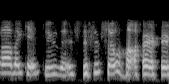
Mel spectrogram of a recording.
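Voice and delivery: acted-out weepy, tearful crying voice. Retelling a call to mom before a first race: retelling own past crying. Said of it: "And I was, like, crying".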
